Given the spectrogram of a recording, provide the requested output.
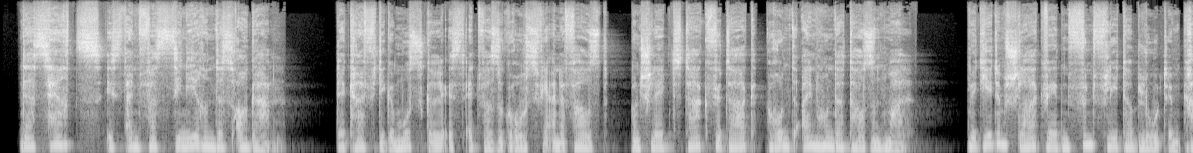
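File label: female, German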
